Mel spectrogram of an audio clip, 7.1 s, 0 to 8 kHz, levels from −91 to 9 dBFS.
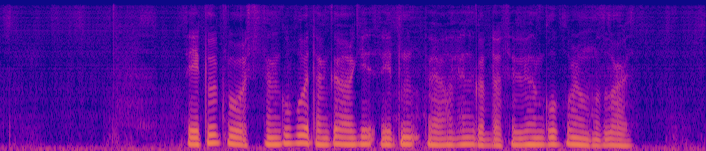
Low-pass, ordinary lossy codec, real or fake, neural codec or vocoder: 7.2 kHz; none; fake; autoencoder, 22.05 kHz, a latent of 192 numbers a frame, VITS, trained on many speakers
